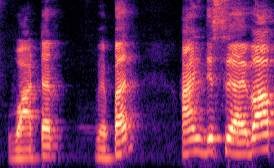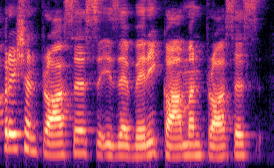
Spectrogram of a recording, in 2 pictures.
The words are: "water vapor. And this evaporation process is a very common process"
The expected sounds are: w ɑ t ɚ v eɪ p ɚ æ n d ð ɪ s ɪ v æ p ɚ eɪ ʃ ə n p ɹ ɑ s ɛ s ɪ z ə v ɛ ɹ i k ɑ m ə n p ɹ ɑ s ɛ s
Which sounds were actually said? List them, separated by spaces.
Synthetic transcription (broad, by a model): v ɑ t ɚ v eɪ p ɚ æ n d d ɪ s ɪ v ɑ p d eɪ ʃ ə n p ɹ ɑ s ɛ s ɪ z ə v ɛ ɹ i k ɑ m ə n p ɹ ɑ s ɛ s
